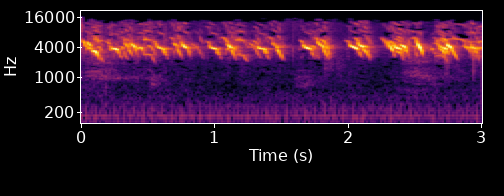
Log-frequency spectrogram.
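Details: Baby chick chirping: high, sharp peeps sliding downward, repeated about three times per second in quick bursts, with a faint steady low hum beneath.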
